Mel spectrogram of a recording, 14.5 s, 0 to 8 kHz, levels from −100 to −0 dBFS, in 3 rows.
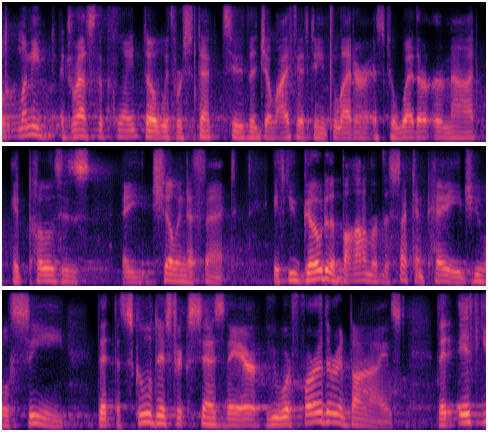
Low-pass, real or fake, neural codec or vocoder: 7.2 kHz; fake; codec, 16 kHz, 1 kbps, X-Codec, HuBERT features, trained on general audio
